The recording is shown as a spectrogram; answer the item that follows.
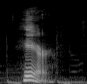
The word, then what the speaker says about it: hair: Con estas primeras dos me hacía bolas, porque cabello se dice hair, hair, y ella se dice her. Pero yo decía, cuando veía la E, yo pronunciaba hair para, usar el pronombre, el pronombre personal. Cuando, estaba diciendo, cuando decía eso, estaba diciendo cabello. Hair her.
